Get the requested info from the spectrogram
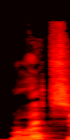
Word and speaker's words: Moretz: Morozitz? – Moretz? – Yeah, that one.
